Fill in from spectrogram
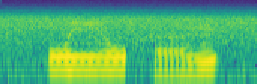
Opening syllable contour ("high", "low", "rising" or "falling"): high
